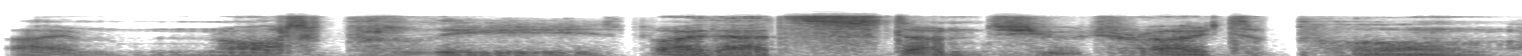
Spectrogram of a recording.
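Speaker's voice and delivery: slow, low, soft Vesk captain voice; displeased reptilian captain. Acted. Vesk captain reproving the crew for a stunt, slow low displeasure. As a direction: draw it out quietly, a big reptile showing displeasure. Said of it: "he's looking at you, and he goes".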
